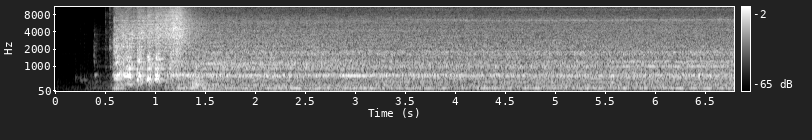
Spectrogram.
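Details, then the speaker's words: 2020 Jeep Cherokee 3.6 after an engine rebuild, being fixed for P0339 extended crank: a short crank catches cleanly and settles straight into a steady, even idle. It starts better, with no trouble codes stored. "So it sounds like it's starting better, but we'll take a look here."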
